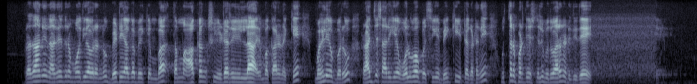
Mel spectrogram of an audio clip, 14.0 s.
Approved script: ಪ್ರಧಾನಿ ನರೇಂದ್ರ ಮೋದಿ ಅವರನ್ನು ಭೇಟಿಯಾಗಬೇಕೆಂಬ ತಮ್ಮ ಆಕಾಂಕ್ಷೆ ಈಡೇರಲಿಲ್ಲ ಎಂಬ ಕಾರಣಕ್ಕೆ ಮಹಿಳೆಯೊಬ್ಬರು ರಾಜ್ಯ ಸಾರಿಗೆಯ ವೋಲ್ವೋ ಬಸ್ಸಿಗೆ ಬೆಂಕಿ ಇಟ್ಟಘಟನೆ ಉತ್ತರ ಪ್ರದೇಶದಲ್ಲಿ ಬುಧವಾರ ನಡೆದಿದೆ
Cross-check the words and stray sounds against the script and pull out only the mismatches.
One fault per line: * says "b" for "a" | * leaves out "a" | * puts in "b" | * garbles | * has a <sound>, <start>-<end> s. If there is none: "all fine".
all fine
